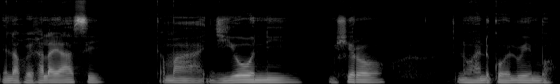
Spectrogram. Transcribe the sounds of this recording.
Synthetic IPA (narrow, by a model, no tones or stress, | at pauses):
nilaxwiːxalajasi | ka̰mad͡ʒioni | muʃiɾo̞ | niwaːndikolwiːmbo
